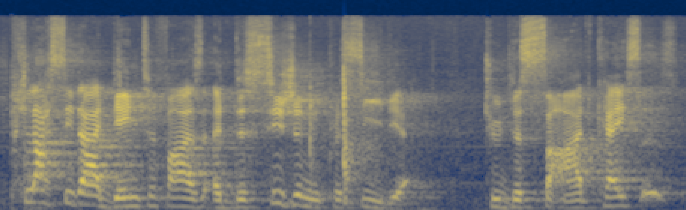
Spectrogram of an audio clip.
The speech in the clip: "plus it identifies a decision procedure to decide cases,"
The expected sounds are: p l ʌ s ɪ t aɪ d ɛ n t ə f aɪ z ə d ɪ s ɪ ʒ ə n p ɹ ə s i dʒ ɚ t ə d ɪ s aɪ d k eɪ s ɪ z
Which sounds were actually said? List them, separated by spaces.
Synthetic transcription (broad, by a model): p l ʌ s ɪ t aɪ d ɛ n t ə f aɪ z ə d ɪ s ɪ ʒ ə n p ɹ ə s i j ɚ t ə d ɪ s aɪ d k eɪ s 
